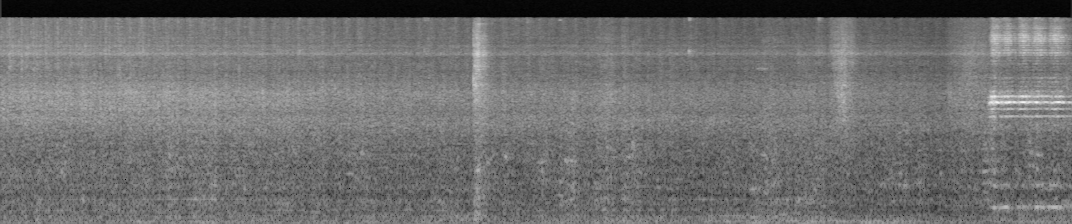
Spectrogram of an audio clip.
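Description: Busy city street ambience: a steady din of traffic and distant voices, with one sharp knock about five seconds in.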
